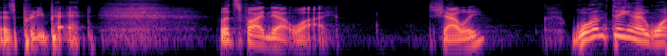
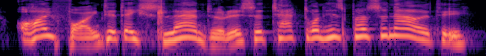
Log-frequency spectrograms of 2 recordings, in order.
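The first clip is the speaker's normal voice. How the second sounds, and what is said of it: Put-on British accent. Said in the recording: “let's do it in a British accent.”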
